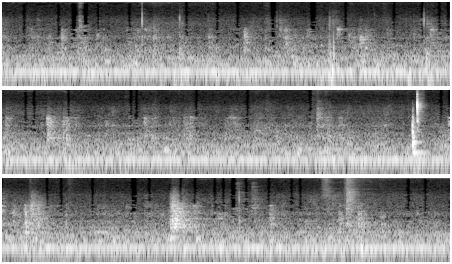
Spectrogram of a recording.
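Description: Laundry thumps and clicks against the inside of a turning drum.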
